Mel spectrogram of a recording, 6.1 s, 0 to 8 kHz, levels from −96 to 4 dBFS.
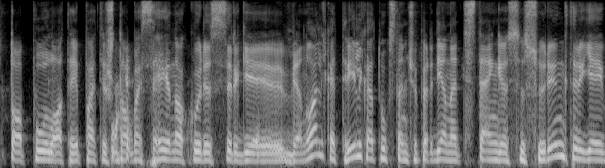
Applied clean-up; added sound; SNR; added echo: none; none; none; none.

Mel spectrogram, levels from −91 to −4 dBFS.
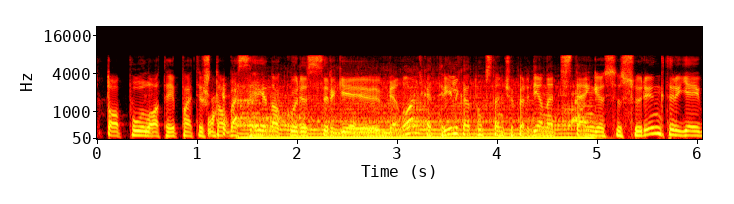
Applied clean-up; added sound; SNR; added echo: none; Musical instrument; -1 dB; none.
